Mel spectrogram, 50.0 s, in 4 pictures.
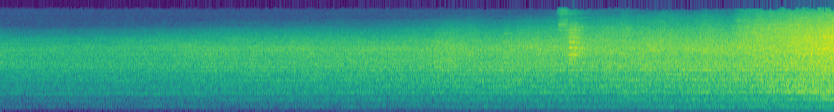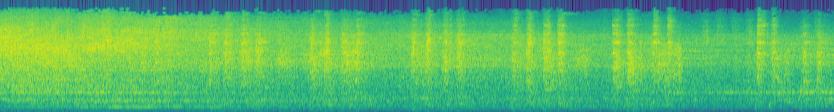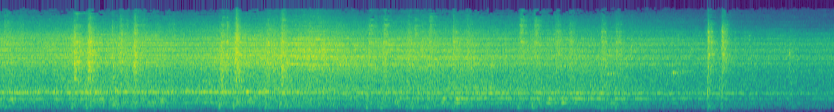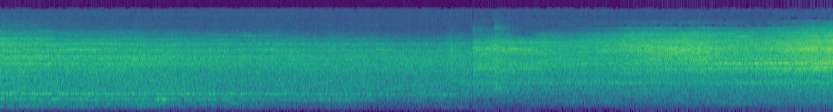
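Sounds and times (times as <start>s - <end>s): steady train whine: 0.0s - 50.0s
train wheels clattering: 8.1s - 38.4s.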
